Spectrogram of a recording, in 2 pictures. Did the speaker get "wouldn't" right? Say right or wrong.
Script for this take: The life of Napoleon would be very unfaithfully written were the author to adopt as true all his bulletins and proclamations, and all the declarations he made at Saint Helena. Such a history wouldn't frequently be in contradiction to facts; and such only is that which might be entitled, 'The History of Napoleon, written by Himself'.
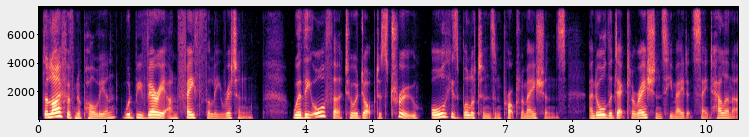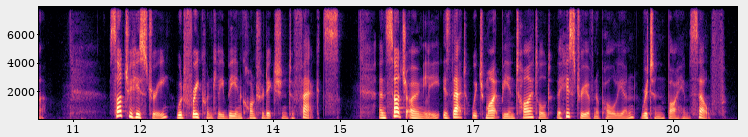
wrong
